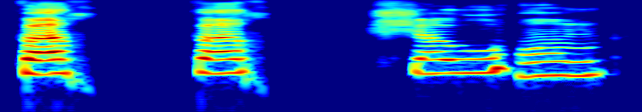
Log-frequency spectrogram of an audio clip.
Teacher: موٹا حرف خا، ایک تو اس کا خیال کرنا ہے، دوسرا خراش کے ساتھ ادا ہوتا ہے، تیسرا یہ سکون کے ساتھ ہے · جماؤ کے ساتھ، اس کو ہلا نہیں دینا، اس پہ کلکلا نہیں کر دینا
